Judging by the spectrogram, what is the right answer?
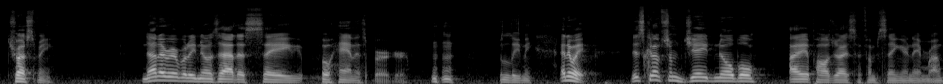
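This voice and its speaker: A man's voice: mid-range voice, fairly bright tone. A man co-hosting a casual podcast and reading out listener stories in an easygoing way. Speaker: podcast co-host.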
